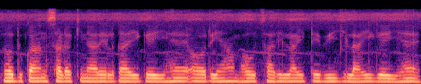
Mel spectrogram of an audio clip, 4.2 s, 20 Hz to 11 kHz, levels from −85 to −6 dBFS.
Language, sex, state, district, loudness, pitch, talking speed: Hindi, male, Himachal Pradesh, Shimla, -17 LUFS, 130 Hz, 225 wpm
